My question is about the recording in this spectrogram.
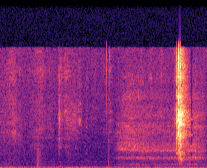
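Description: A small knife being opened by hand: a faint tick about half a second in, then one sharp click near the end as the blade comes out.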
